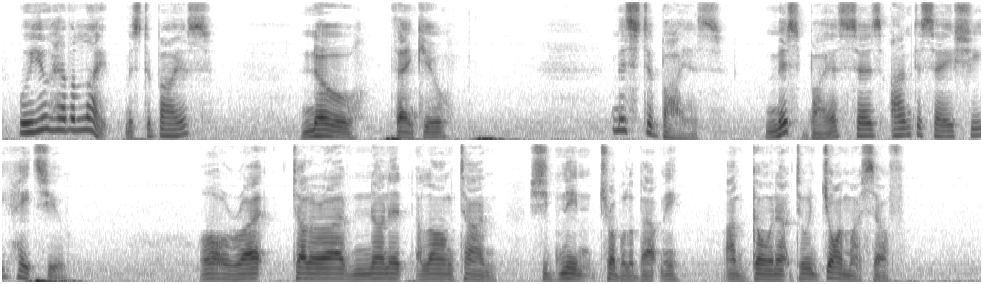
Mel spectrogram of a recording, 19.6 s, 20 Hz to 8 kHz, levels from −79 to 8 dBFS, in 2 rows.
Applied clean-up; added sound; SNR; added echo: none; none; none; none.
